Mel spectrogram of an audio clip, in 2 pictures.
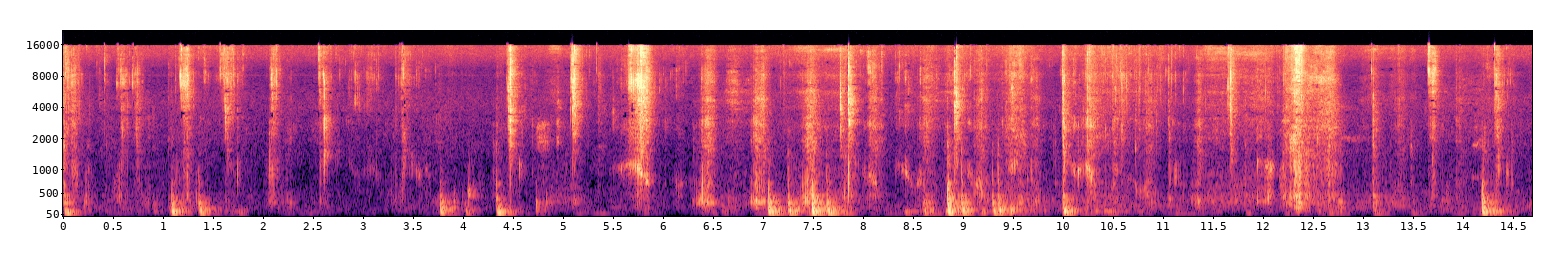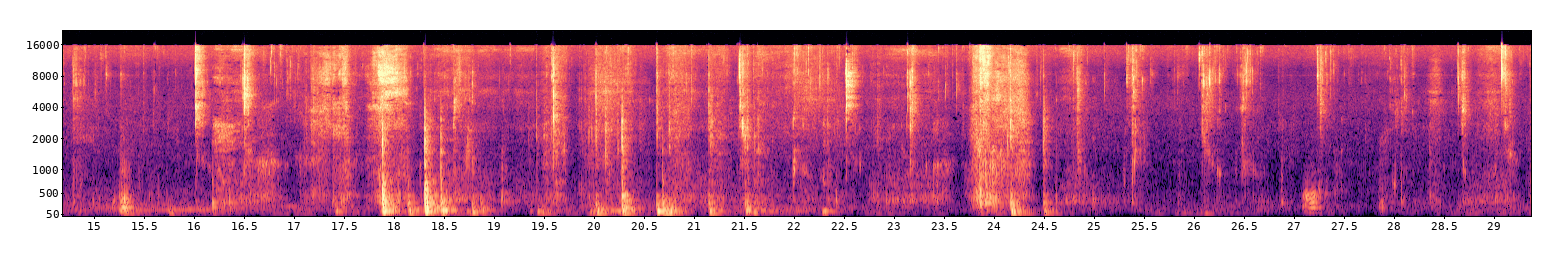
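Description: Close-miked chewing and mouth sounds of a person eating rice by hand: irregular smacking and clicking.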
